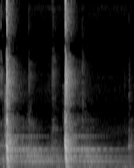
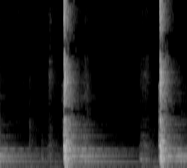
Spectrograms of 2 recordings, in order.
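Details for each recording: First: RV propane stove checks after purging air from the lines: two sharp, crisp igniter snaps about half a second apart, then quiet as the burner catches; normal ignition. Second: RV stove after turning on the propane: sharp, ringing igniter clicks repeat unevenly with no flame catching while hissing gas purges air from the lines; after a few tries the burner finally ignites.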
